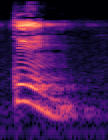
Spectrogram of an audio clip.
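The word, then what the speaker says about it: comb: नाउ नीचे कोम, lamb, थम। बी का साउंड ब साइलेंट है। कोम सुनाई पड़ता है, ब नहीं है।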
